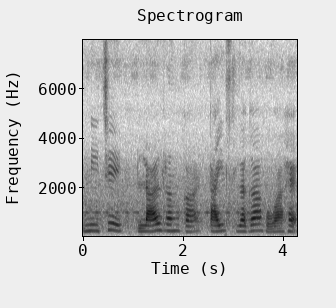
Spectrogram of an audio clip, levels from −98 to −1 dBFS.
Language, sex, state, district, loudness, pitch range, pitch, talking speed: Hindi, female, Chhattisgarh, Raipur, -18 LUFS, 230-255 Hz, 250 Hz, 110 wpm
